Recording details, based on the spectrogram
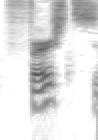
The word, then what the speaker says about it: Firszt: I am here with Neil Firszt. Is that how you pronounce the last name? – Yep, just like the number one, man.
